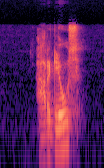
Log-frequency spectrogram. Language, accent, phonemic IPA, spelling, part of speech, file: German, Austria, /ˈaʁkloːs/, arglos, adjective, De-at-arglos.ogg
- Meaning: 1. innocent, unsuspecting, artless (not suspecting trouble) 2. harmless, trustworthy (without bad intentions)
